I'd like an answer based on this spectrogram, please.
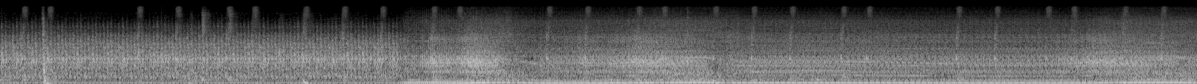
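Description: A diesel tractor engine running steadily with a regular ticking knock, picking up speed about four seconds in.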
